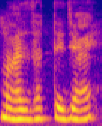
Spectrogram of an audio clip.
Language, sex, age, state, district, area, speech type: Bengali, female, 30-45, West Bengal, Dakshin Dinajpur, urban, spontaneous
